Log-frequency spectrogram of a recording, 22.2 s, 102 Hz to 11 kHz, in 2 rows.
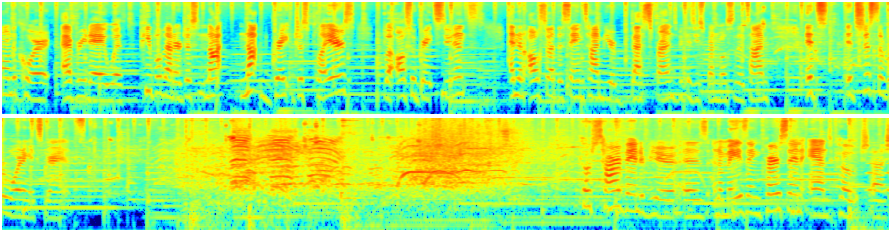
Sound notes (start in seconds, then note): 11.8 shoes squeak; 12.0 people shout and cheer; 13.2 basketball thumps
